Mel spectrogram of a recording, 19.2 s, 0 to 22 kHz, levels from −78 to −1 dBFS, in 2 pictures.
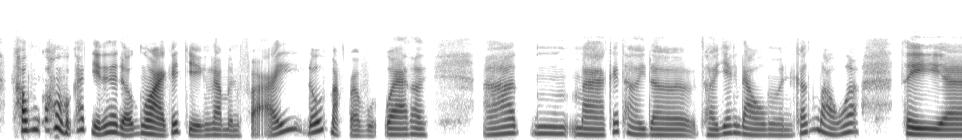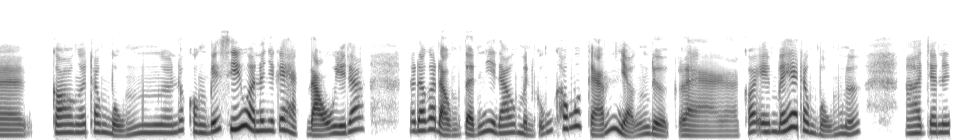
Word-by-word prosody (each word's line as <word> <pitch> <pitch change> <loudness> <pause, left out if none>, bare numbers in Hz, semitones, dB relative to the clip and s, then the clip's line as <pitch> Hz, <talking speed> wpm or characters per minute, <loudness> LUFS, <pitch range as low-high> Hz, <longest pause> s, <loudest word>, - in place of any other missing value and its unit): không 285 +2 +5
có 310 +4 +3
một - - +3
cách 305 +1 -2
gì 185 - +3
để 205 - +1
thay 235 - +4
đổi 155 -7 +2
ngoài 180 -6 +5
cái 240 - +1
chuyện 150 - -3
là 155 -1 -1
mình 145 -1 -8
phải 285 - -2
đối 250 +6 +3
mặt - - -2
và 145 - -4
vượt 135 -1 -12
qua 165 -1 +1
thôi. 170 -1 -5 0.5
À, 185 +3 -2 0.2
ừm, 195 -1 -4
mà 165 -2 -2
cái 250 - -3
thời 175 -6 -5
đ 165 - -5 0.5
thời 155 -1 -6
gian 205 +1 -3
đầu 160 -4 -3
mà 155 0 -8
mình 150 -1 -10
cấn 240 - -5
bầu 185 -6 -3
á 245 +1 -2 0.5
thì, 170 -4 +3
ờ, 155 -1 0 0.3
con 225 0 +2
ở 230 - +1
trong 240 -3 -1
bụng, 205 +9 -2
ơ, 220 0 -1
nó 260 +6 -3
còn 225 -3 -2
bé 255 +5 +5
xíu 335 +5 +6
à, - - +6
nó 275 0 +2
như 275 - 0
cái 305 +1 +3
hạt 215 -8 -2
đậu 150 0 +5
vậy 205 +1 +3
đó, 300 +4 +2 0.4
nó 265 - -2
đâu 275 0 +5
có 315 - +4
động 155 - +3
tĩnh 210 - +3
gì 265 -1 +2
đâu, 215 +1 0
mình 175 -8 -3
cũng 250 - -6
không 335 +4 +1
có 410 - +2
cảm - - +1
nhận 190 - 0
được 160 -7 0
là 135 -1 -4
có 240 - 0
em 245 -1 0
bé 265 +10 +6
ở - - +8
trong 255 -7 +1
bụng 150 +4 -5
nữa. 185 +3 -2 0.4
À, 205 +1 -1
cho 230 - +1
nên 230 0 0
200 Hz, 245 wpm, -23 LUFS, 160-245 Hz, 0.5 s, ở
